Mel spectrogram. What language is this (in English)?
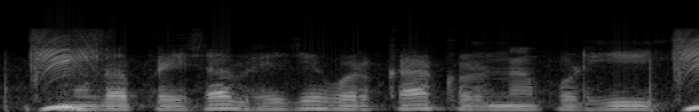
Chhattisgarhi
